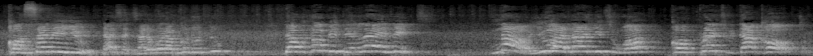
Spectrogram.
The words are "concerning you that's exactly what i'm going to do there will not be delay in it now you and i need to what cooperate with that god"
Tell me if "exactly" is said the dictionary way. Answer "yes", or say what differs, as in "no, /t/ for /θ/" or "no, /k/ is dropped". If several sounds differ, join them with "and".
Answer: no, /k/ is dropped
